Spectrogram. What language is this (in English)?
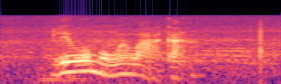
Northern Sotho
